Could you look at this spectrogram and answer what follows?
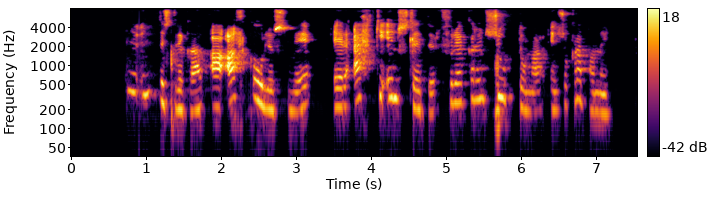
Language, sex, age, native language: Icelandic, female, 30-39, Icelandic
